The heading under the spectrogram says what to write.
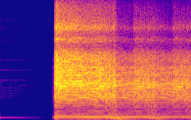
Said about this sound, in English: What do you got there? This head is a Catalinbread Belle Epoch tape delay.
